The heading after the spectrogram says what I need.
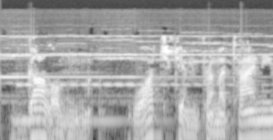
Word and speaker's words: Gollum: that my beloved BBC production gets wrong the pronunciation of Gollum a slimy creature called Gollum watched him from a tiny Rock Island in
